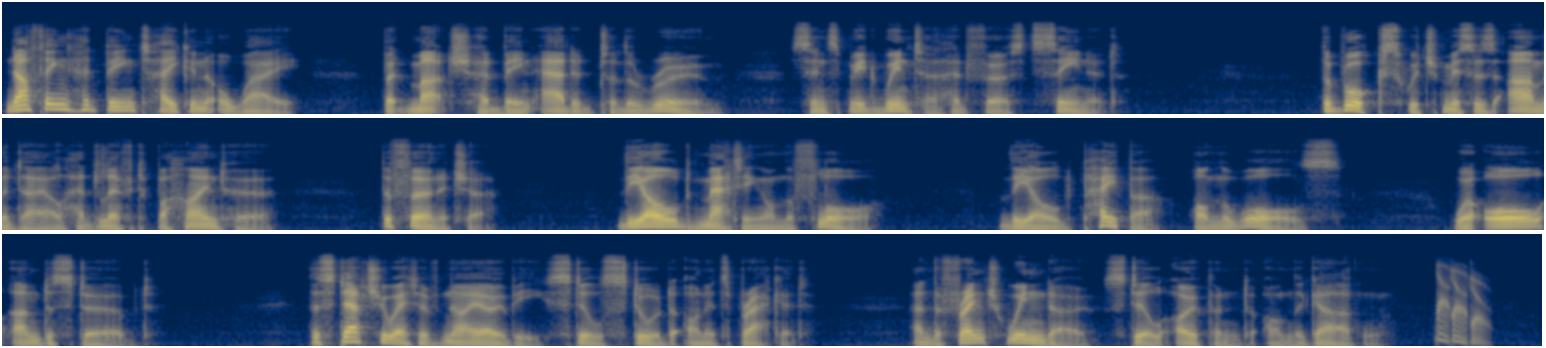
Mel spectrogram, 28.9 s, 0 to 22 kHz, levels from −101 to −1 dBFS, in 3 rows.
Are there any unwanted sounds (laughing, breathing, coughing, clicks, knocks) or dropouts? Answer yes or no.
yes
